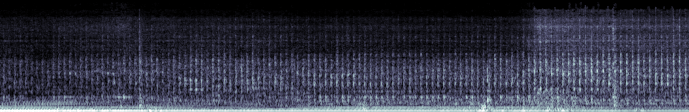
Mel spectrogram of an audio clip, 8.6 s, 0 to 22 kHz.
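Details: BMW N54 engine: loud steady fast knock about two hundred a minute over a deep drone; owner unsure whether it's a faulty AC compressor or rod knock.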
